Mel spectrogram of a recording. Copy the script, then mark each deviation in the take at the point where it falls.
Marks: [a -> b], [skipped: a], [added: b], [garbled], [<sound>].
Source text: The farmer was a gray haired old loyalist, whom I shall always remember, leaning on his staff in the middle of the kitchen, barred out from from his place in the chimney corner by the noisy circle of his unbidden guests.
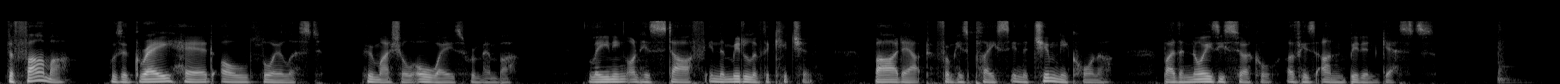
The farmer was a gray haired old loyalist, whom I shall always remember, leaning on his staff in the middle of the kitchen, barred out from [skipped: from] his place in the chimney corner by the noisy circle of his unbidden guests. [thud]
